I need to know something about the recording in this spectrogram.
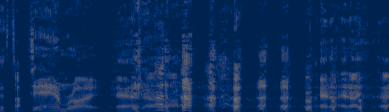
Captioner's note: laughing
